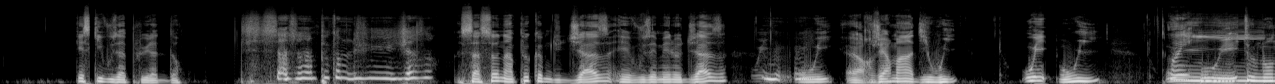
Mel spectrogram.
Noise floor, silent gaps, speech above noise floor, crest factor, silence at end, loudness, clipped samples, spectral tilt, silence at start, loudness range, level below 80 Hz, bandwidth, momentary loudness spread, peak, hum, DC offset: -59 dBFS; none; 44 dB; 14 dB; 0 s; -16 LUFS; under 0.1%; -6.5 dB/octave; 0.75 s; 4 LU; -44 dBFS; 13 kHz; 13 LU; -2 dBFS; none; 0.4%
